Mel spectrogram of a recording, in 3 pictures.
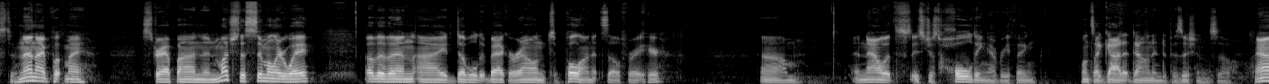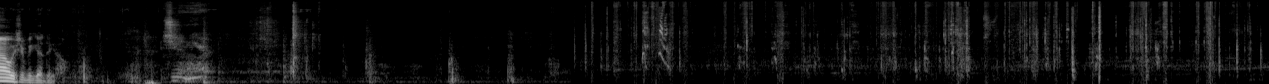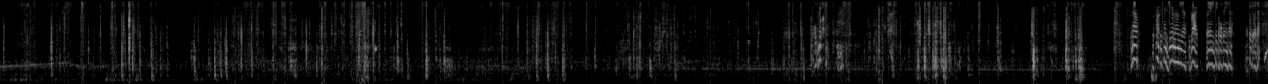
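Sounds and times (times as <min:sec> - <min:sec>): clicks knocks and scrapes: 0:18.2 - 0:38.0.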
